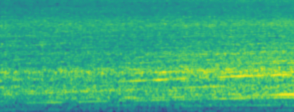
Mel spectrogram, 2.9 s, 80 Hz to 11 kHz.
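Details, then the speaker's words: Milling machine (newer model with a continuously variable speed transmission and drive motor in the head) with its spindle brought up through 500 toward 1000 rpm: a smooth, even whirring hum whose tone rises slightly with speed, no knocks or grinding; normal spindle running. "you're working with very small tools you can get a better finish and get your work done faster you're running up at these higher speeds"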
